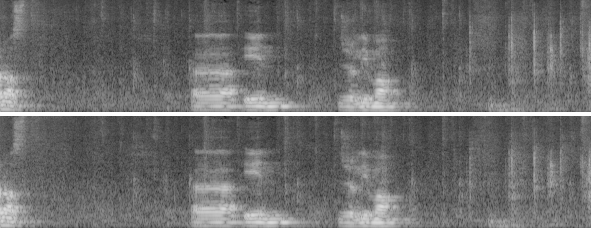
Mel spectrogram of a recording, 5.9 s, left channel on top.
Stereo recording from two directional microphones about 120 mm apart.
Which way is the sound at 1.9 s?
Centre (ahead or behind).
